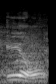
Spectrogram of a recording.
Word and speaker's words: El: And then, of course, planetarily, listen, y'all, planetarily, El, or the proper pronunciation is Il, E-L.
